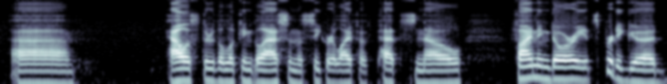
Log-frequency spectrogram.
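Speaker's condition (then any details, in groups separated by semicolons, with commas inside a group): No condition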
